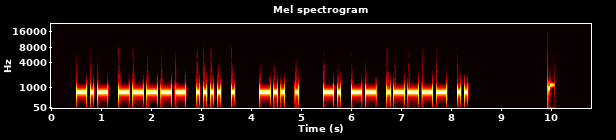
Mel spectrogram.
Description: Morse code, heard as a keyed tone, about 17 wpm, 700 Hz. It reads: K0HE DE NM1I
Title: USA Callsign DE Callsign - 4 Characters - 17wpm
